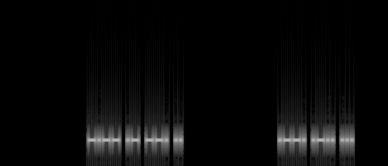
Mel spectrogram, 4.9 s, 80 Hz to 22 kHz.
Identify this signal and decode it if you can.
Morse code, heard as a keyed tone, about 39 wpm, 700 Hz. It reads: YAGI PLS
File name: IQE Course 3 - Lesson 89 - YAGI - Two Elements - 40wpm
